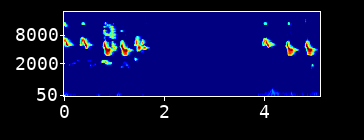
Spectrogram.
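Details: Reed bunting delivering a series of high, slurred chirps in a stuttering phrase, a pause of over two seconds, then three more spaced chirps. A faint low rumble sits beneath.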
